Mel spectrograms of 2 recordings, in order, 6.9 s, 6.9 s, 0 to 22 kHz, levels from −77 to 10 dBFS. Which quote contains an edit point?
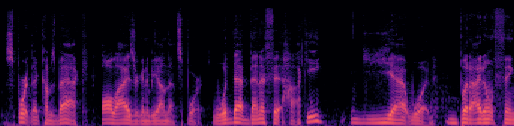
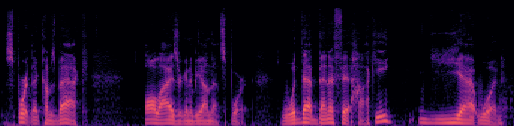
first; 2 cuts; at 1.3 s, 2.8 s

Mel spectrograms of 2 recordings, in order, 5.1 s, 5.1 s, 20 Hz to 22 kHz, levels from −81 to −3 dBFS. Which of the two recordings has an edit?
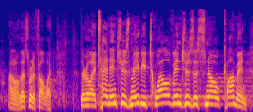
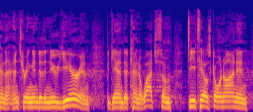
first; 1 cut; at 1.9 s

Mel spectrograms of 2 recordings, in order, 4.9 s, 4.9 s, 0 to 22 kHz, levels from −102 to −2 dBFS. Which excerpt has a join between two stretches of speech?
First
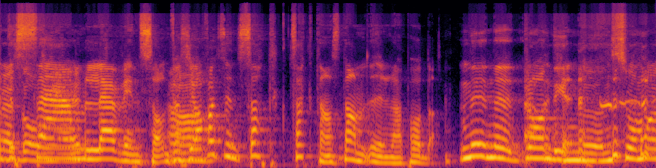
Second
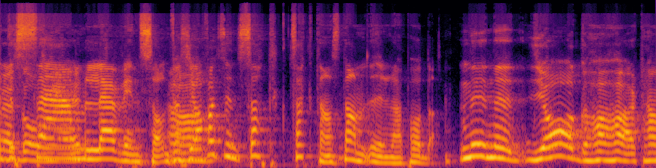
first; 1 cut; at 3.9 s

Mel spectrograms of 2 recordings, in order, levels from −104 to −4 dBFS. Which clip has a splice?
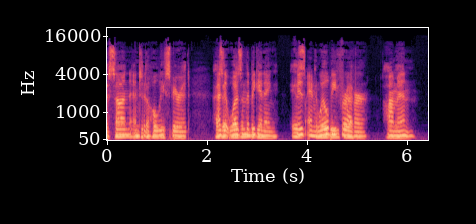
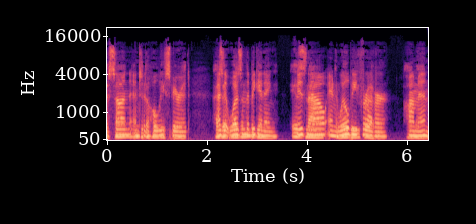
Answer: first; 1 cut; at 4.0 s

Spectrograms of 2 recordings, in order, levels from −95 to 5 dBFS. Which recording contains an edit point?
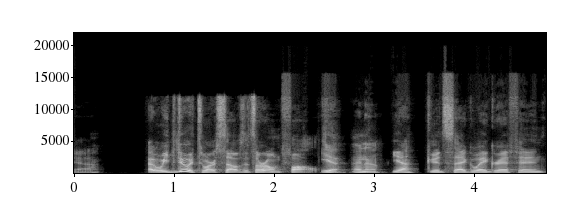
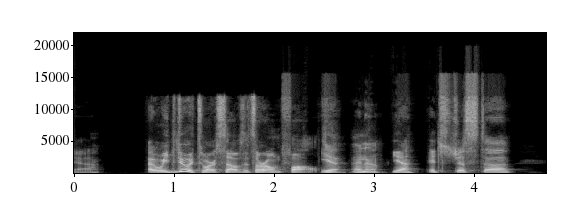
first; 1 cut; at 3.4 s

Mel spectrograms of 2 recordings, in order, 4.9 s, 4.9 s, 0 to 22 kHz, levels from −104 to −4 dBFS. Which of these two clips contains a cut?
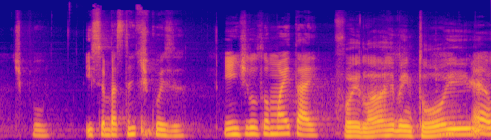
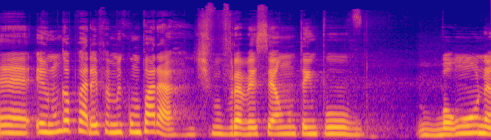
first; 2 cuts; at 2.1 s, 3.3 s

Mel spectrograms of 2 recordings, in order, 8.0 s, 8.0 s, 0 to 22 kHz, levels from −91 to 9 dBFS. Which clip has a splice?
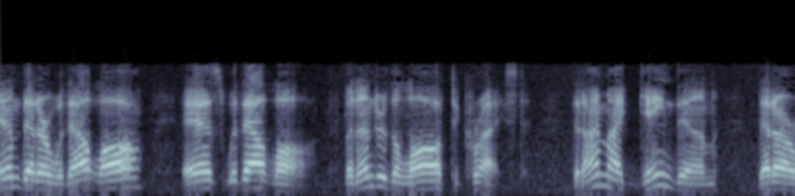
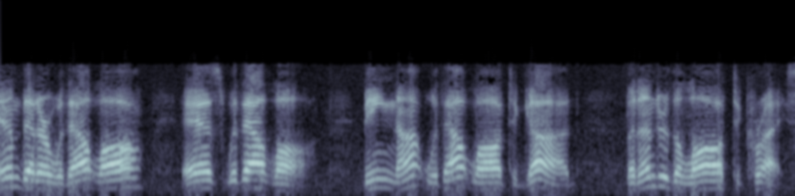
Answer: first; 1 cut; at 3.4 s

